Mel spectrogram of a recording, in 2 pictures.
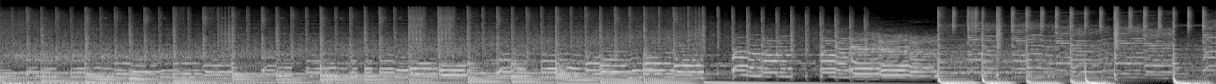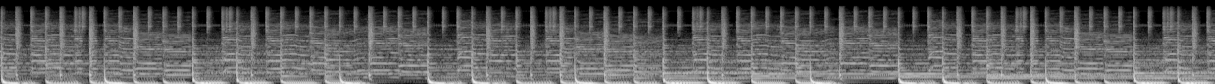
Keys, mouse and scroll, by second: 0.5 click, 4.3 click, 5.5 click, 7.3 click, 8.0 click, 9.3 ctrl+o, 11.2 click, 12.4 scroll down 1, 13.3 click, 14.5 scroll down 1, 15.4 click, 16.1 click, 17.8 click, 19.3 4, 21.0 Page_Down, 21.7 Page_Up, 23.1 click.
